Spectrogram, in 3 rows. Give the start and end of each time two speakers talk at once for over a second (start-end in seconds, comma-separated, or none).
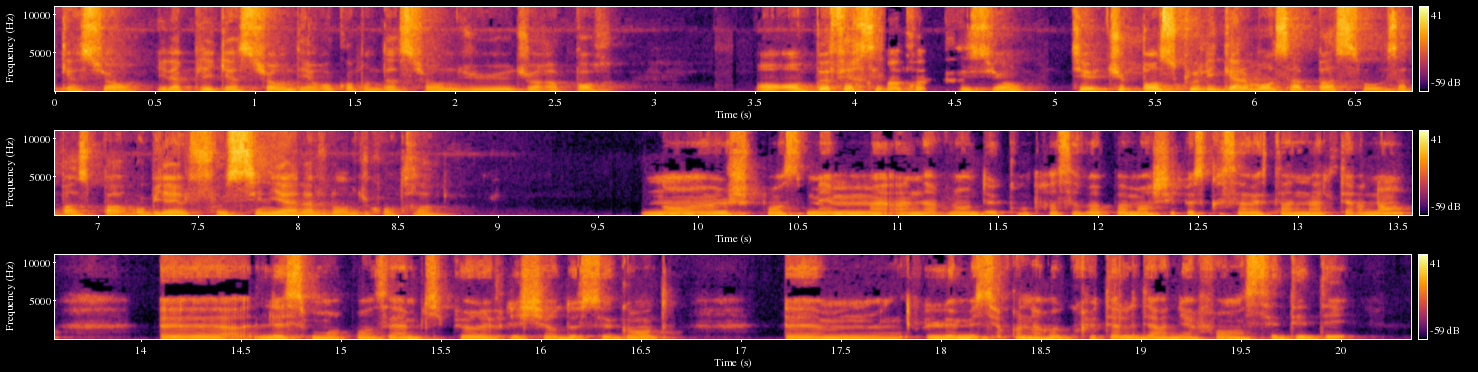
none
